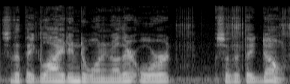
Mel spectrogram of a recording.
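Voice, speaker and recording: A man who is under the weather gives an informal tutorial walk-through, explaining haltingly and hesitantly. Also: a little high, level tone, darkish tone, faint music behind. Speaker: presenter of a gear walk-through.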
